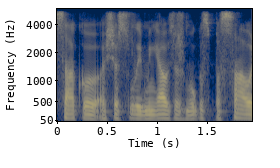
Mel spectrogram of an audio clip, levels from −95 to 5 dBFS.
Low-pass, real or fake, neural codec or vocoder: 5.4 kHz; real; none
